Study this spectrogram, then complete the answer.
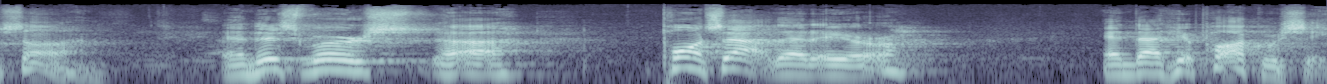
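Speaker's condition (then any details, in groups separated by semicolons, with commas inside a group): No condition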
